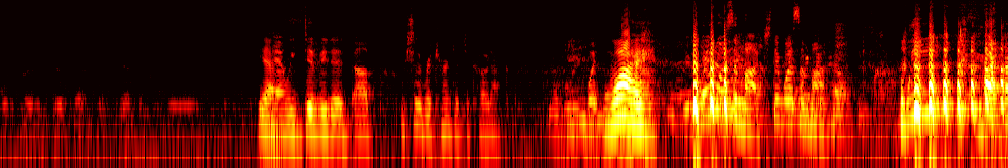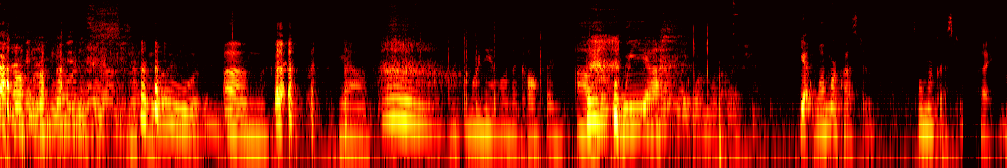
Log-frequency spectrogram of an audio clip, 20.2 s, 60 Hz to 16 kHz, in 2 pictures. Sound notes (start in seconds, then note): 6.6 laughs; 8.7 laughing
